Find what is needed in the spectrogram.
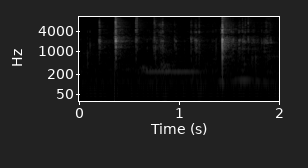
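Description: LEGO bricks handled and pressed together: small plastic clicks and ticks, with two sharper snaps, one about a third of a second in and one past the middle.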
